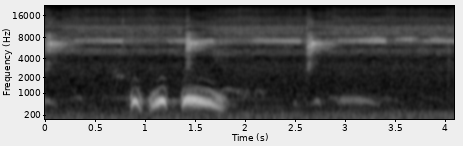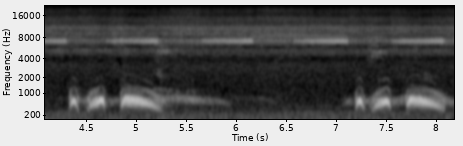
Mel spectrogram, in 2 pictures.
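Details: Decoy spotted dove drawing in wild doves, giving three cooing phrases a few seconds apart, each two short notes and a long falling coo, with a steady high hiss and a couple of clicks.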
